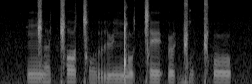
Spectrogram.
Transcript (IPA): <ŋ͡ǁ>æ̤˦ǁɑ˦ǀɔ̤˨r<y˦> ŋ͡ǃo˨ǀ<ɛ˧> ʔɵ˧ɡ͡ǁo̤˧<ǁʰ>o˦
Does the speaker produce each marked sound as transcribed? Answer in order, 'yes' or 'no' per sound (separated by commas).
yes, no, no, yes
